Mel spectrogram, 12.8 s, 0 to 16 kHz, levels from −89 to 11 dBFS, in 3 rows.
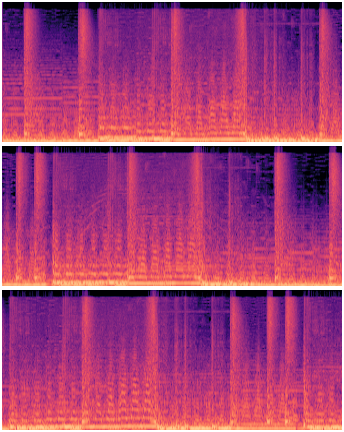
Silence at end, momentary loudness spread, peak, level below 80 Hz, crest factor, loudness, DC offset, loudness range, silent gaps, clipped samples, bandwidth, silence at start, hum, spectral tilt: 0 s; 3 LU; 0 dBFS; -8 dBFS; 6 dB; -9 LUFS; 1%; 1 LU; none; 3%; 14 kHz; 0 s; none; -5.5 dB/octave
